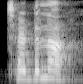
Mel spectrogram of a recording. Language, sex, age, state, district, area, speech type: Punjabi, female, 30-45, Punjab, Amritsar, urban, read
